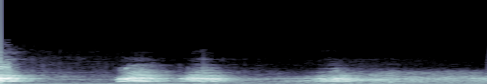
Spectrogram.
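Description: A husky at the edge of a ravine barks four times in an uneven rhythm, fairly loud, the last bark stretching into a drawn-out whining tone. No one speaks.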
